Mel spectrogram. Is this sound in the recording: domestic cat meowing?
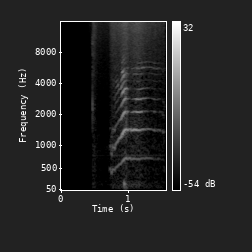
yes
